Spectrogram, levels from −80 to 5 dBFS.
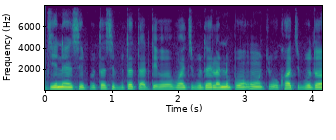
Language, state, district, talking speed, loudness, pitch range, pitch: Idu Mishmi, Arunachal Pradesh, Lower Dibang Valley, 160 wpm, -17 LUFS, 155-170 Hz, 165 Hz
